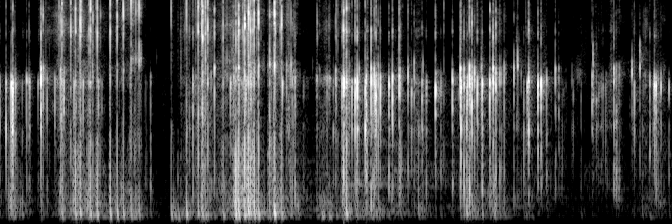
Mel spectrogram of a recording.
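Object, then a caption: Corrugated plastic pop tube. A small, hollow, rainbow-striped corrugated plastic pop tube is stretched, compressed and scratched with long acrylic nails close to the microphone. Dense bursts of bright, crackly clicks and rasping scrapes come in clusters separated by brief pauses. The sound is dry, with almost no low end.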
